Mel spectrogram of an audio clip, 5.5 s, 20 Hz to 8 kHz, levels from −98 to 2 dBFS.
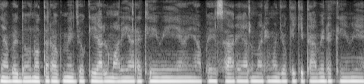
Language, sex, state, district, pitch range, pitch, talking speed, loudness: Hindi, male, Chhattisgarh, Kabirdham, 135-140 Hz, 135 Hz, 250 wpm, -12 LUFS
